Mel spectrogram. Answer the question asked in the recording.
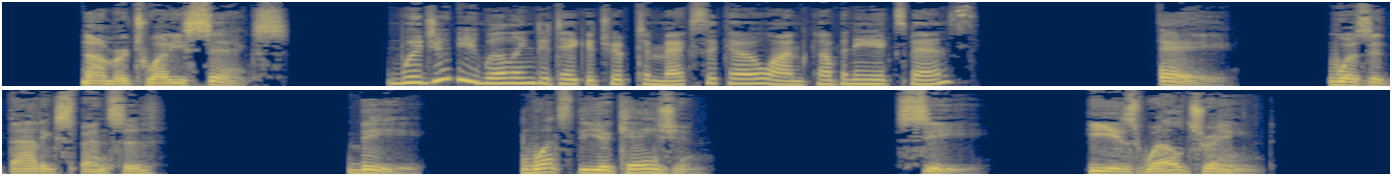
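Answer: B: What's the occasion?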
